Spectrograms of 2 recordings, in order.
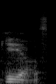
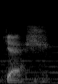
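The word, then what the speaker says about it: geas: I've always pronounced it I've always pronounced it guos like K it's it's Irish gelic which means it's pronounced GES Oh I thought they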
